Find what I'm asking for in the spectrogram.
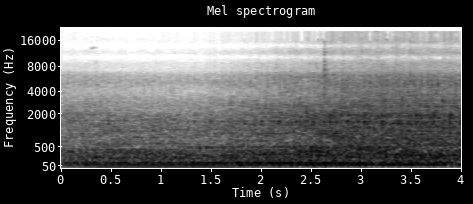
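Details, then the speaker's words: Kenworth T600 semi idling while a newly installed manual air-line fan clutch switch is tested: small air hiss, then a rush of fan noise as the clutch engages; steady diesel rumble, fan clutch working properly. "Gotta hear the little air hiss, and you can really feel it engage right away and hear it too."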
